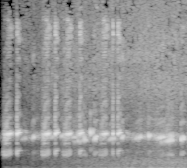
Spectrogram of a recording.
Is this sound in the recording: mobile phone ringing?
no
